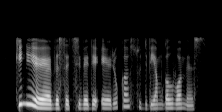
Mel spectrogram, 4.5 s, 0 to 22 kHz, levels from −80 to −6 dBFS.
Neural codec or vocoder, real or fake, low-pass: none; real; 5.4 kHz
